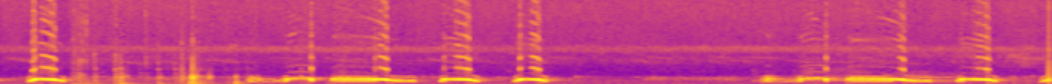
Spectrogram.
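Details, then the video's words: Adult male spotted dove ready to breed calls a female with repeated cooing: short upswept notes and a drawn-out falling coo, two phrases split by a quiet gap, with faint rustling in the background. "Suara Tekukur Jantan Memanggil Betina Siap Di Kawinkan"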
